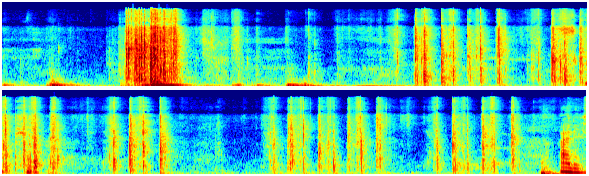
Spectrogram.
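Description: Tarot cards being shuffled and cut by hand, a loud riffling burst early on, then many close, quick papery taps and slaps in uneven clusters with short pauses.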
